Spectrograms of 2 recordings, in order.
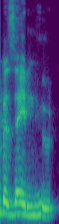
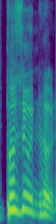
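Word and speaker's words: Bezuidenhout: Christian Bazadenhout. Bazaden? No, that doesn't sound as cool. It's Bazunhut, okay?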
